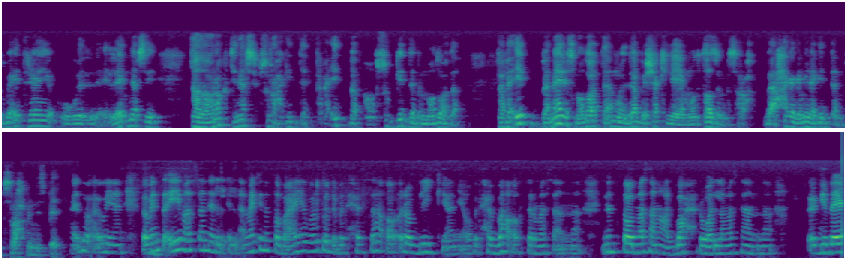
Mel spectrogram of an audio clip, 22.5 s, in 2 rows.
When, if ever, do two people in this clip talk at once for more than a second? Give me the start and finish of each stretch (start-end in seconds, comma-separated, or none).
none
